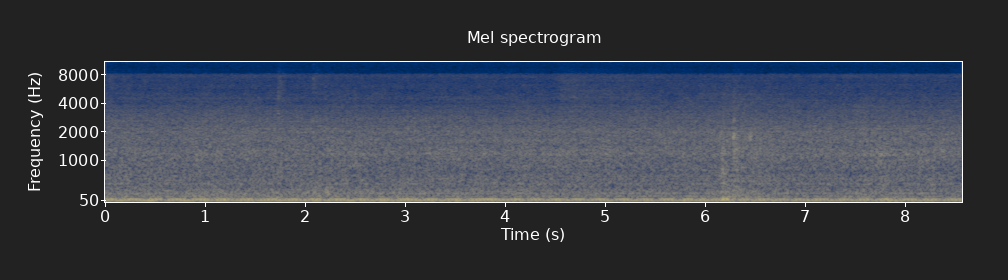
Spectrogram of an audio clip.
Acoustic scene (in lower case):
residential area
